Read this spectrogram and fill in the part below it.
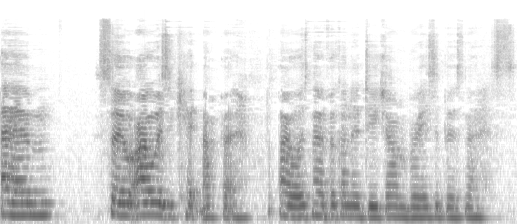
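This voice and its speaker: With a British accent, the voice keeps a fairly even intonation. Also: woman. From UK. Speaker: direct sales team manager. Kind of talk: live video training. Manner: casual, many fillers.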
